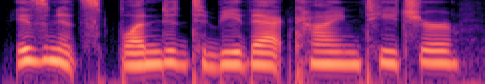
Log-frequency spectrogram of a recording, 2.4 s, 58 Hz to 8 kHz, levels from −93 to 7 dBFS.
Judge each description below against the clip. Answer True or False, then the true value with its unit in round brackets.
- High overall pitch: True (195 Hz)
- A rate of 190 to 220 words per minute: True (200 wpm)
